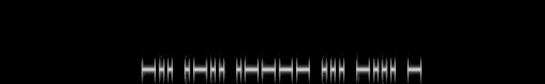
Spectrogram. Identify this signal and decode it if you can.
Morse code, heard as a keyed tone, about 27 wpm, 700 Hz. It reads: DL1SBT
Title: DXCC-100 Call Signs - 6 Characters - Repeated 3x - 28wpm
